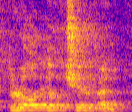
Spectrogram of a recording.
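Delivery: ordinary delivery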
